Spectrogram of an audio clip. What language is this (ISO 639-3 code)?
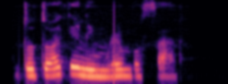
swa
